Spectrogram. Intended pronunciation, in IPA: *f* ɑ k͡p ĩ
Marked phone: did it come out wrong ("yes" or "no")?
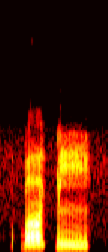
yes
